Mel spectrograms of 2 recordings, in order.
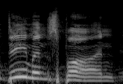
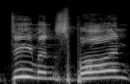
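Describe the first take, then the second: First: Said in the usual way. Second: Slow, high, drawn-out accusing yell. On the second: Acted. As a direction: point and cry out at the demon.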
